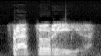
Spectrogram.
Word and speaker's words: trattoria: to correct you on how to properly say trattoria, not trattoria. My family, we lived in Italy for about 7 years, so I definitely know how to pronounce that word. Just to let you know, it's trattoria. Trattoria Pasquale.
